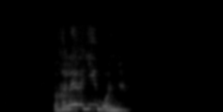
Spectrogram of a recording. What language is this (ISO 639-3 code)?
kab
